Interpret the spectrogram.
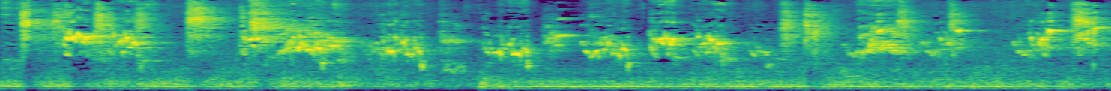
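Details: Captive budgerigar pair after the female laid her first egg, chattering steadily indoors with harsh squawks and rapid warbled notes throughout, a constant low hum beneath.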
